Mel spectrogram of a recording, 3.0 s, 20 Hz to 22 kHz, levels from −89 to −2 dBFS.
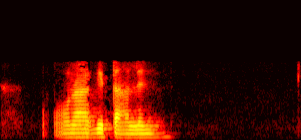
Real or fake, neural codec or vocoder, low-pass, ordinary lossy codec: real; none; 3.6 kHz; AAC, 24 kbps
